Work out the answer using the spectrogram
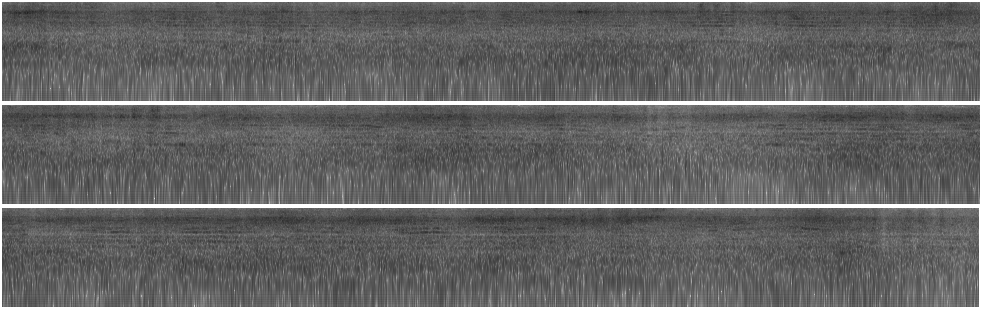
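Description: Freight train of ethanol tank cars rolling steadily past a grade crossing: the continuous rumble and clatter of steel wheels on the rails.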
